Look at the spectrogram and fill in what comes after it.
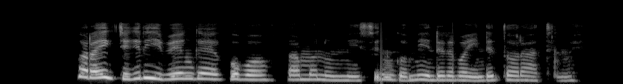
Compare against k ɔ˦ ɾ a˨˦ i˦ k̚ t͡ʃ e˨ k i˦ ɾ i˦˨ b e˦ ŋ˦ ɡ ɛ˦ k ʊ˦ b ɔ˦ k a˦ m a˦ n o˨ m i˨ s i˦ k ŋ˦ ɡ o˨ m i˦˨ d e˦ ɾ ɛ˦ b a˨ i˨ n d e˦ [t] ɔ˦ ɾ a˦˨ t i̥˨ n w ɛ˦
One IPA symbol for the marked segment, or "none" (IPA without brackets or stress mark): t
